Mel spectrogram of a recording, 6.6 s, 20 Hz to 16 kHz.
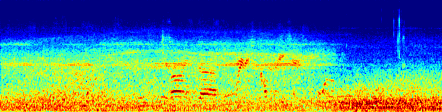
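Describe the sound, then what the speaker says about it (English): Four Royal Jordanian Falcons aerobatic aircraft fly at the 2002 Royal International Air Tattoo at RAF Fairford, a continuous broadband engine roar holding steady throughout, with a faint voice briefly under it. "here are the Royal Jordanian Falcons, only 4 of these as opposed to the 5 aircraft of the Chilean team"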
